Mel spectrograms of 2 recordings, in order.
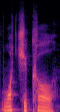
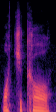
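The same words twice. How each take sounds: First: "Do you" blends into one sound like "jew". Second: The same.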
